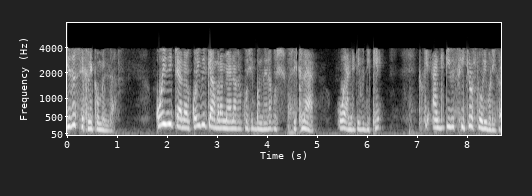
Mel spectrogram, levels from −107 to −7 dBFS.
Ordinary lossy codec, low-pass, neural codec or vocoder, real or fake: AAC, 16 kbps; 7.2 kHz; none; real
